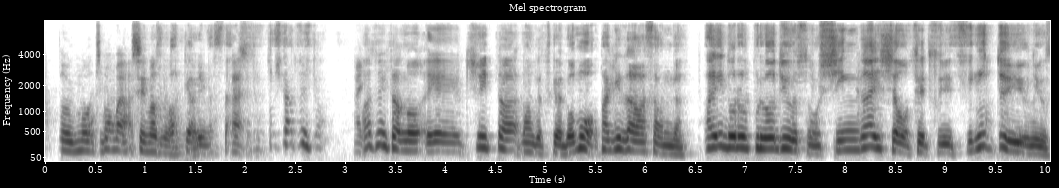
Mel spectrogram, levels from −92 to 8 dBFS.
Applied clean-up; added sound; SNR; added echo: neural mask model DeepFilterNet 3.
